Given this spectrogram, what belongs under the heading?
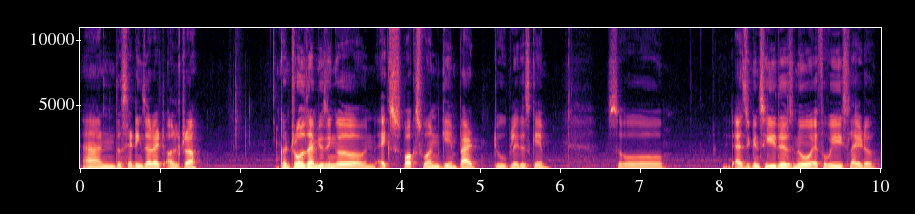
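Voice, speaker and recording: A man hosting a gaming video, giving quick, chatty gameplay commentary and thinking aloud as he goes through the settings. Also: medium pitch, steady tone, clean tone. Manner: quick talker.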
